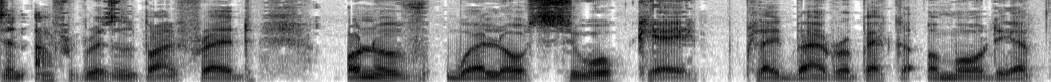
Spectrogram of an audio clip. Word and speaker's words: Onovwerosuoke: That was a Raging River Dance, 24 Studies in Africa Rhythms by Fred Onovuelosuoke, played by Rebecca Omordia. How do I do in the pronunciation, Rebecca?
